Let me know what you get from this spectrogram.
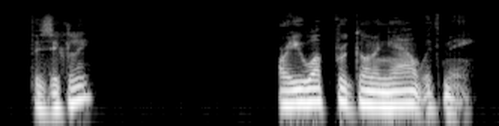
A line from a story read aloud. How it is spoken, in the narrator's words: Her voice was firm and dignified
